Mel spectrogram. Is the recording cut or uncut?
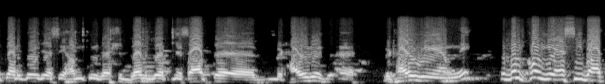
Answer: uncut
